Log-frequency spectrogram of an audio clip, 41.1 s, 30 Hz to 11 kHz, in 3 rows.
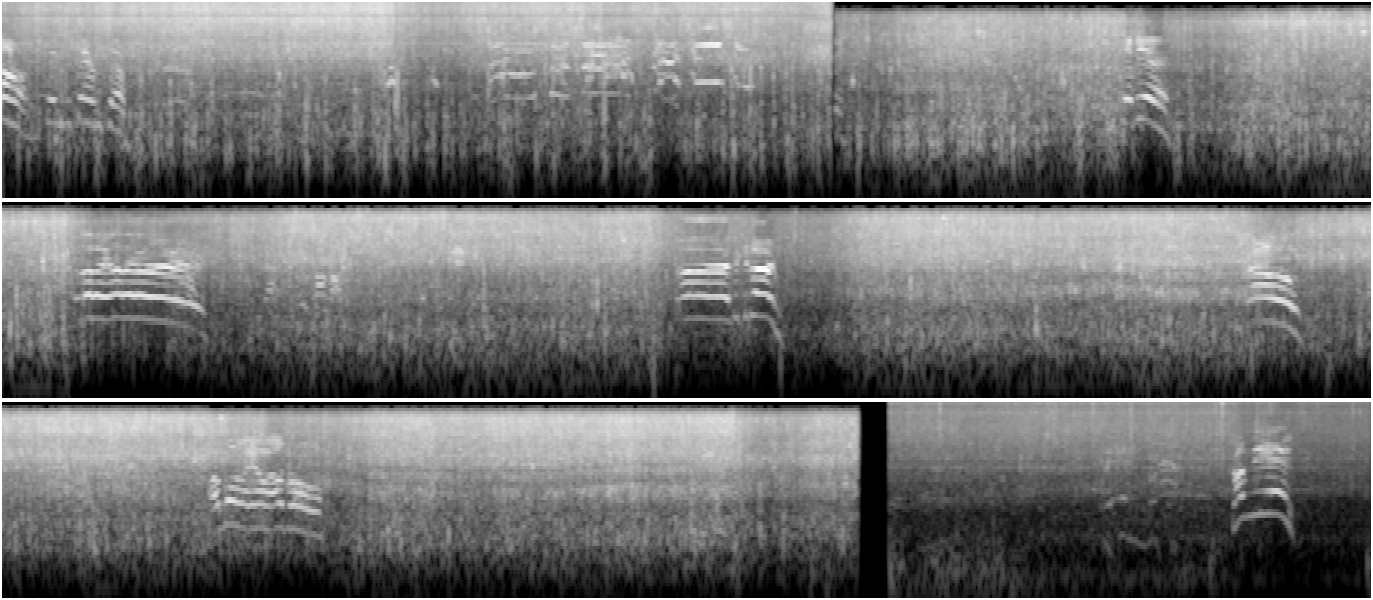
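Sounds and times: hailstones pelting: 0.0 - 41.0.

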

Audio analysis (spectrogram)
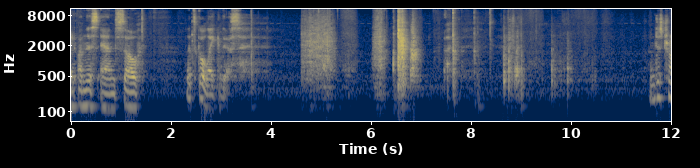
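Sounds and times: rotary cutter slicing fabric: 4.6 - 5.4.

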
